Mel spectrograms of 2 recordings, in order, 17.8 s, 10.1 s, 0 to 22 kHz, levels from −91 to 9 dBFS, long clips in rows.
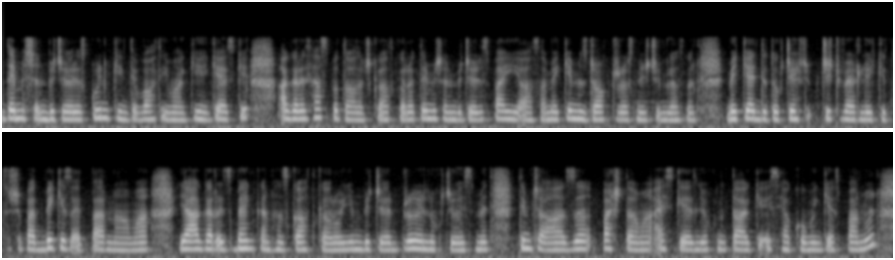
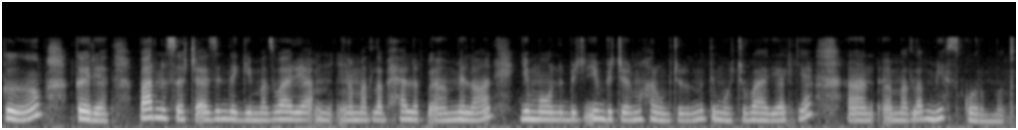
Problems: none marked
